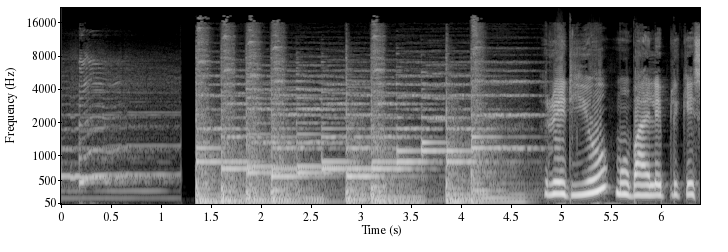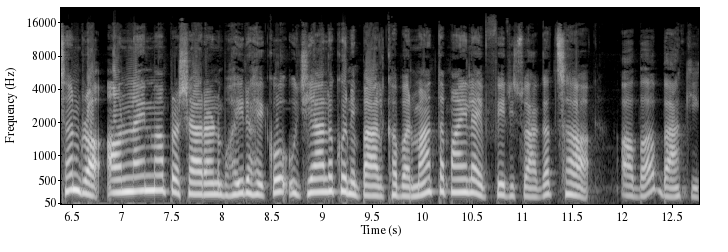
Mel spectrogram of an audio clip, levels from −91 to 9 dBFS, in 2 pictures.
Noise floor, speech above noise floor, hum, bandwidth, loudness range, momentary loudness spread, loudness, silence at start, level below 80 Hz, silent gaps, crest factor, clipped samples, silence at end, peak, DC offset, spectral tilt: -36 dBFS; 26 dB; none; 19 kHz; 6 LU; 12 LU; -11 LUFS; 0 s; -28 dBFS; none; 10 dB; under 0.1%; 0 s; 0 dBFS; under 0.1%; -5.5 dB/octave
